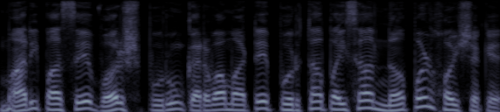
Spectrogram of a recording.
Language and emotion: Gujarati, fearful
